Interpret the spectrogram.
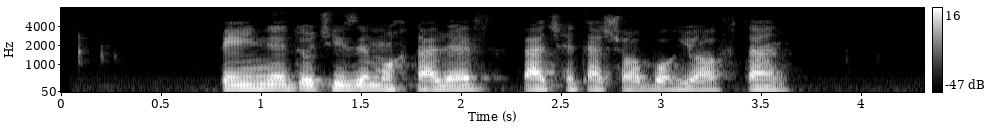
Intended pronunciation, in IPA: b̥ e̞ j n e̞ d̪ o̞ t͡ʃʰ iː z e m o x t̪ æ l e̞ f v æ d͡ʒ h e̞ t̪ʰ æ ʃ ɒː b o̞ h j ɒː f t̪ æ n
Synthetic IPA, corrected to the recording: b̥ e̞ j n e̞ d̪ o̞ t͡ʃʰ iː z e m o x t̪ æ l e̞ f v æ d͡ʒ h e̞ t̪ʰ æ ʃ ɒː b o̞ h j ɒː f t̪ æ n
